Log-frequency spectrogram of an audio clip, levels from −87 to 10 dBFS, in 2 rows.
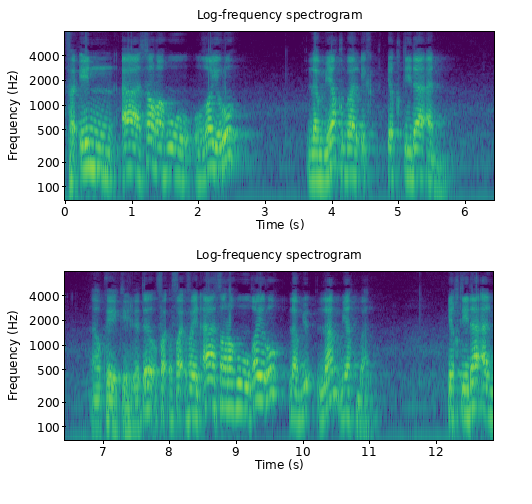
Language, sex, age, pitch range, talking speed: Malay, male, 50-69, 120-165 Hz, 100 wpm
